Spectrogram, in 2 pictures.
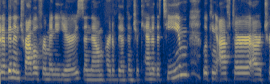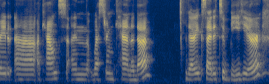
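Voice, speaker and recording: With a Ukrainian accent, a woman speaks in a bright, sharp tone with fairly even intonation. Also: medium pitch for a woman, moderate pace. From Ukraine. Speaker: cruise line business development manager. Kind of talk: webinar introduction. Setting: hotel room, video call.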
